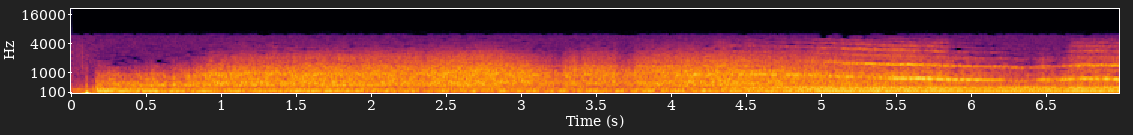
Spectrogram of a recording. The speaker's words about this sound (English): Well, why the siren? The only traffic out here is on horseback.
